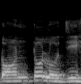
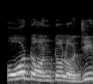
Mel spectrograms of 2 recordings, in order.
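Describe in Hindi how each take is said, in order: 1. शब्द सीधे 'd' ध्वनि से शुरू होता है। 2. शब्द 'o' स्वर ध्वनि से शुरू होता है। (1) "तो डोंटोलॉजी ही बोलते हैं" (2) "ओडोंटोलॉजी नहीं बोलते"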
